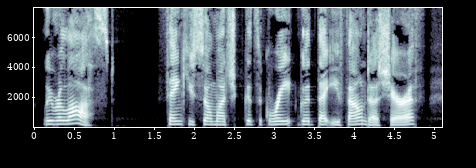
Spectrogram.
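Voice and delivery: put-on deadpan, flat monotone, no feeling. Recounting a scene where a character answers the sheriff, retelling an emotionless line. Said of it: "with no emotion in his voice".

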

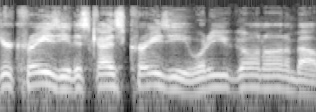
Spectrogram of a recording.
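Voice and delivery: mock screaming, shouting right back. Retelling the cab driver's reply from the translations: imitating someone screaming back. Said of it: "just screaming back at him".

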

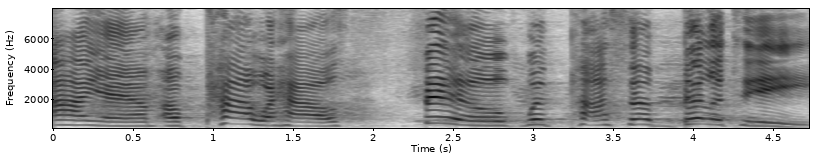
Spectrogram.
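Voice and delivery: lively, very loud voice. Leading a group in repeating an affirmation again, saying it with more life. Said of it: "Put some life in it".

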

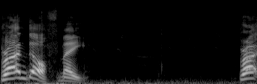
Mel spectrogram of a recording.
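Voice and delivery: calling out loudly. Calling out to a man they have spotted: shouting to someone. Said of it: "Don't shout at him".

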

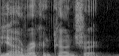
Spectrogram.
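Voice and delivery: ordinary delivery

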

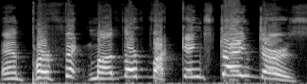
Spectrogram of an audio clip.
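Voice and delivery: high, loud, slow, furious yell.

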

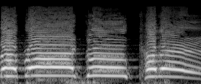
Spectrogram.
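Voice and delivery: loud, high-pitched herald-style shout. Acting out a herald running ahead of a wedding party: imitating a herald shouting.

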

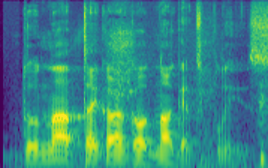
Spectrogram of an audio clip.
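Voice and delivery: put-on Russian accent on English. Asked to redo a voice with a Russian accent, the speaker obliges in a Russian accent. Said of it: "Can you now do that voice with that same accent, but Russian?".

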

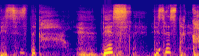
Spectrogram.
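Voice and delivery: slow, drawn-out, very quiet whisper. Retelling a film scene where she leans in to Rodney: imitating a whisper. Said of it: "she's whispering".

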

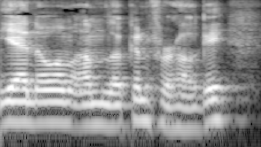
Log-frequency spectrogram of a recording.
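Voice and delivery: normal talking voice

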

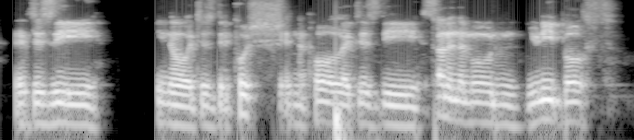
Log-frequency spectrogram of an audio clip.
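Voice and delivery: put-on sensitive Greek youth voice. Doing a character, then calling it an impression of a sensitive Greek boy. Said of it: "that's my impression".

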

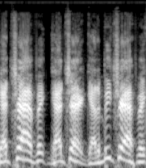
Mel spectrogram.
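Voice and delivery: loud, high, belted insistent urging, on repeat. Mocking the rush to leave a game: parent mixed with Rain Man. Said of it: "a mix between a parent and Rain Man".

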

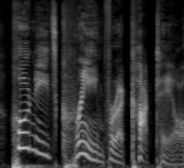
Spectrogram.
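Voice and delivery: angry, incredulous, swooping indignant outburst. Telling a story, quoting a man who got pissed at the bar, imitating his angry outburst. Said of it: "And he got so pissed".

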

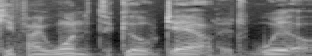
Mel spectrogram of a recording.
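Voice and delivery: put-on raspy voice. Imitating j g's claimed words: imitating j g's raspy voice. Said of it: "Ain't that how you sound, J G?".

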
